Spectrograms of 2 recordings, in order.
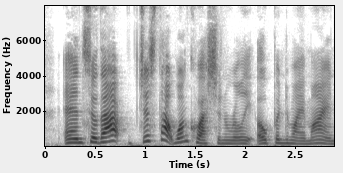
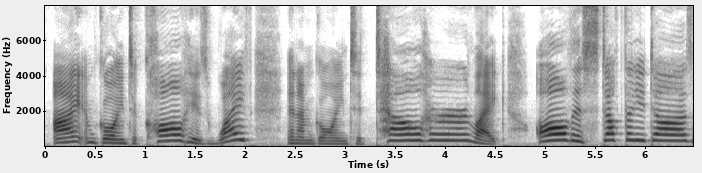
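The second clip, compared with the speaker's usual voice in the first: higher, louder vengeful threat; a retold furious threat to tell the wife; 9 semitones higher, 6 dB louder than usual. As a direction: spit it out like revenge is sweet. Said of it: "I was just really vengeful".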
